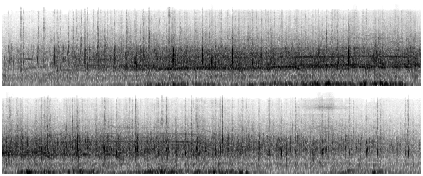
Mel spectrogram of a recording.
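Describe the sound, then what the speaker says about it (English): A large crowd at a university fall commencement applauds doctoral degree candidates, with sustained, even clapping filling a big hall at moderate distance, and a faint murmur of voices underneath. "let's give them a round of applause."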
